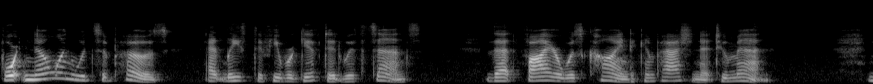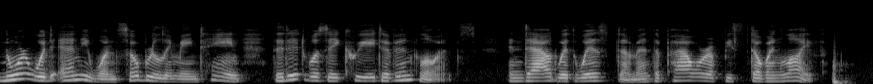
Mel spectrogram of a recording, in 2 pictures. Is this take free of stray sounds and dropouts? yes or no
no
